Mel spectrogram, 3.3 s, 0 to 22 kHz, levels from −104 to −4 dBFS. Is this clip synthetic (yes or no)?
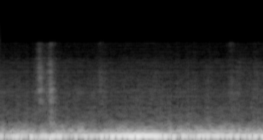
yes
